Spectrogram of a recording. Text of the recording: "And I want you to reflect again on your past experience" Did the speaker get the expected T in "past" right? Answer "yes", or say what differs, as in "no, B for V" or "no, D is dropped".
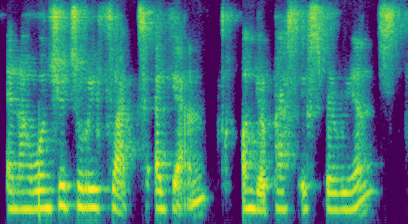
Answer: yes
